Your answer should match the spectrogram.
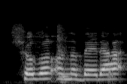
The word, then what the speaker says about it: Shogo Onodera: Did I pronounce that correctly? Or Yes, it's correct. Thank you. so it's exploring the restorative design through architecture. And so SHOGO ONODERA is an architecture and design office based in Tokyo.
